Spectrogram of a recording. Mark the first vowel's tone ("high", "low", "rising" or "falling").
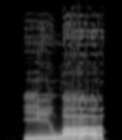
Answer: high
